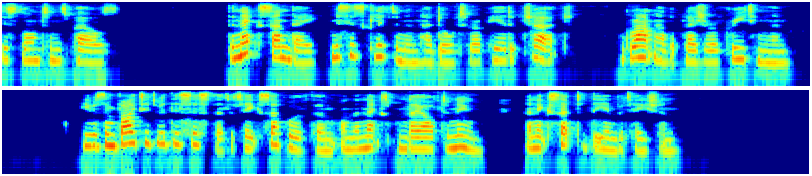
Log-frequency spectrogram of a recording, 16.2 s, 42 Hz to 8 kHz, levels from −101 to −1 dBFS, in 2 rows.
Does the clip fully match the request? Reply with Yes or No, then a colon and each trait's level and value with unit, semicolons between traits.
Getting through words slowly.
No: average, 150 wpm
